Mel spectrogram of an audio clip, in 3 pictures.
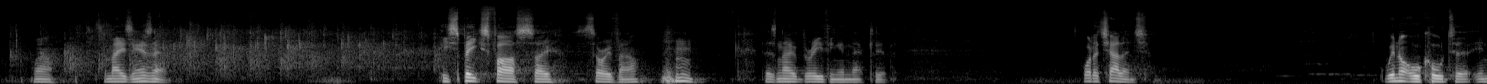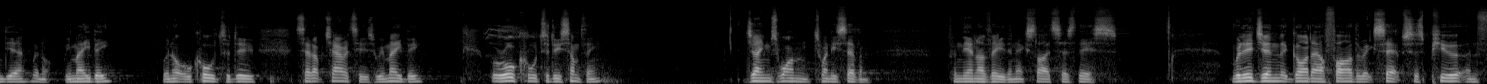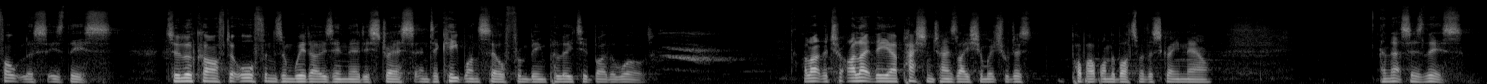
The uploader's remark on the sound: This was recorded at Skylark Church.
